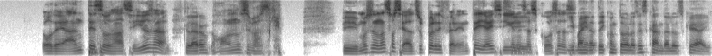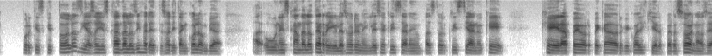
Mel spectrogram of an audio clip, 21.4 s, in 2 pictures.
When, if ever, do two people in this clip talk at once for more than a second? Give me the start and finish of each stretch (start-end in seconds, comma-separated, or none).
none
